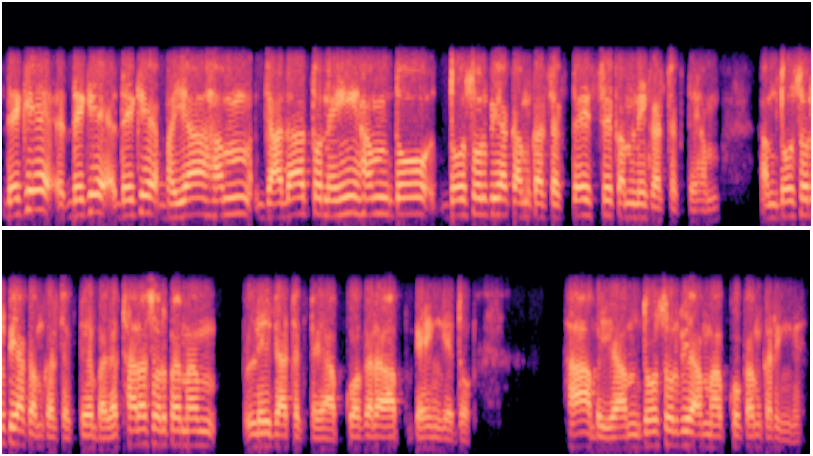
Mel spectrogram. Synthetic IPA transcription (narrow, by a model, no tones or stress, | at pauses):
d̪eːkʰijed̪eːkʰied̪eːkʰiebʱɐijaɦɐmd͡ʒjaːd̪at̪onɐɦĩɦɐmd̪oːd̪oːsɔɾʊpijakɐmkɐɾsɐk̚t̪eɦɛ̃ɪsːekɐmnɐɦĩkɐɾsɐkt̪eɦɐm | ɦɐmd̪oːsɔɾʊpijakɐmkɐɾsɐk̚t̪ẽɦɛ̃bʱɐɐʈʰːaːɾasɔɾʊpɛmẽɦɐm | led͡ʒaːsɐkt̪eɦɛ̃aːp̚koɐɡəɾaːp̚kɐɦẽːŋɡet̪oː | hãːbʱɐjːaɦɐmd̪oːsɔɾʊpijaɦɐmaːp̚kokɐmkɐɾẽːŋɡeː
